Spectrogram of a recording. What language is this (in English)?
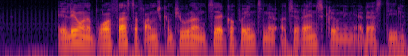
Danish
